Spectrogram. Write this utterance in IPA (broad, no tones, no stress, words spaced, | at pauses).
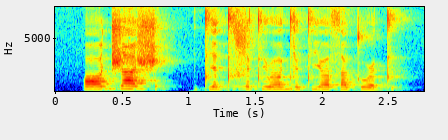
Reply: ɔd͡ʒaʃ | tʲatʲɮɤtʲ wɤ dʲɔtʲjɤsatʷə˞tʲ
